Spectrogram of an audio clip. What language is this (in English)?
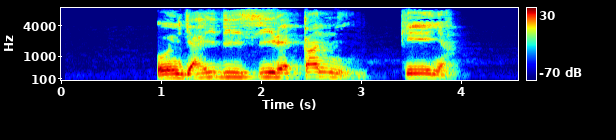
Borgu Fulfulde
